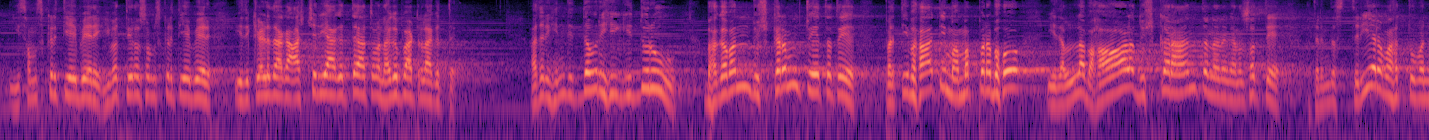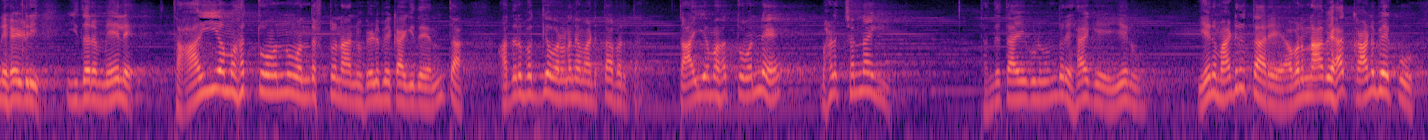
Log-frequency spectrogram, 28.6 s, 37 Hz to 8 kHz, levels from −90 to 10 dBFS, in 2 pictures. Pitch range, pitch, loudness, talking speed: 175-250 Hz, 210 Hz, -22 LUFS, 120 wpm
